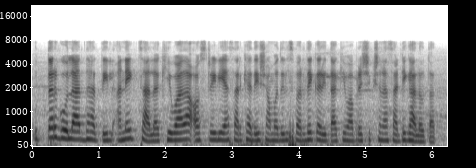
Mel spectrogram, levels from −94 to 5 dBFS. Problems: constant background noise, background conversations at intervals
